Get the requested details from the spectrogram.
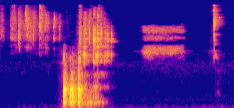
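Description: Dice rattle and clatter across a hard tabletop: light ticking, then a louder tumbling burst, a brief faint ringing tone, and one last small click. Fairly quiet, with no voices.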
